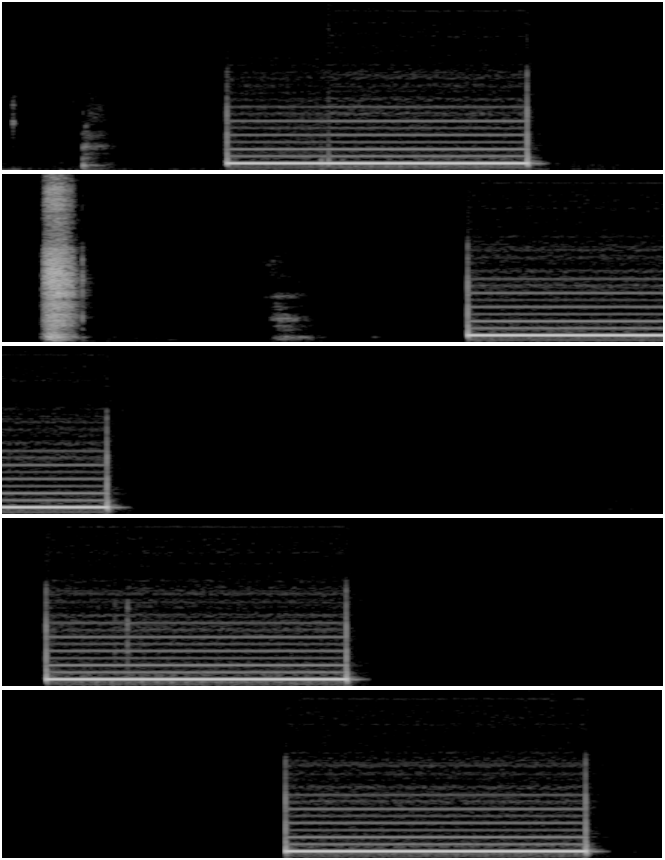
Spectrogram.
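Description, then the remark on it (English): A phone line rings unanswered: four steady, buzzy ringback tones, each about two seconds long, repeat at even intervals with silence between, plus a brief click near the start. “Nope, nobody's going to answer on this number.”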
